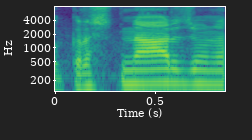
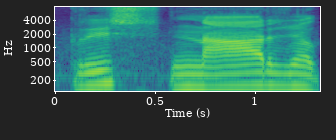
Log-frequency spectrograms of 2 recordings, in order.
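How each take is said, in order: First: Quick "कृष्णार्जुन" starting kra instead of kri; rushed "कृष्णार्जुन" with an a in the first syllable; wrong reading. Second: "कृष्णार्जुन" starting kri, with an i; deliberate "कृष्णार्जुन" as krish-naar-ju; correct reading. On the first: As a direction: say "कृष्णार्जुन" fast and higher as krash-naar-juna. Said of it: "नहीं पढ़ना है". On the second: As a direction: break "कृष्णार्जुन" after krish and hold the naar. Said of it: "कृष्णार्जुन नहीं पढ़ना है". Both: Shown as a demonstration.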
